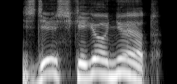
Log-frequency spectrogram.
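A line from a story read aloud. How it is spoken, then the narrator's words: Dog's shout. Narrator (Russian): крикнул один из псов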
